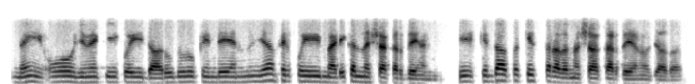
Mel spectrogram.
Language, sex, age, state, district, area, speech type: Punjabi, male, 30-45, Punjab, Bathinda, urban, conversation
